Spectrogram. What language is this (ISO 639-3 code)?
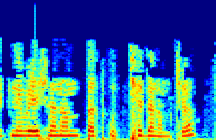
san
